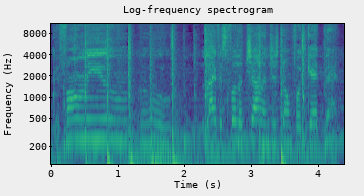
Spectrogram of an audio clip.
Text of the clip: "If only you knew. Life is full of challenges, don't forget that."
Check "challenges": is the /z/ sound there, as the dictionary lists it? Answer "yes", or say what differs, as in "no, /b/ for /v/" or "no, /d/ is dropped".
yes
